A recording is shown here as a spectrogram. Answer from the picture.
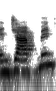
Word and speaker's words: enjambment: एंजैबमेंट की स्पेलिंग में am silent है, ENJAMB।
